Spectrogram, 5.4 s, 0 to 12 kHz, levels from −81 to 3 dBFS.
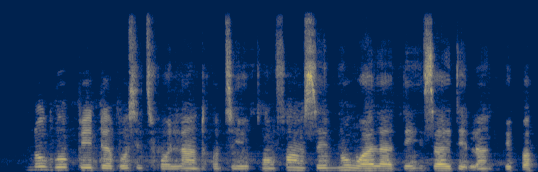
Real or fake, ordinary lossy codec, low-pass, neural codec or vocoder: real; none; 10.8 kHz; none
